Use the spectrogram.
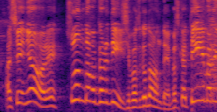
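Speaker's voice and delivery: high, animated gibberish Italian; mock Italian. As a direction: babble excitedly in high-pitched mock Italian. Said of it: "they started speaking Italian to me".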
